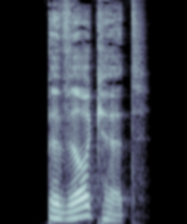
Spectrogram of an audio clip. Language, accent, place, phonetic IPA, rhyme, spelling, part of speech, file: German, Germany, Berlin, [bəˈvɪʁkət], -ɪʁkət, bewirket, verb, De-bewirket.ogg
- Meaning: second-person plural subjunctive I of bewirken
